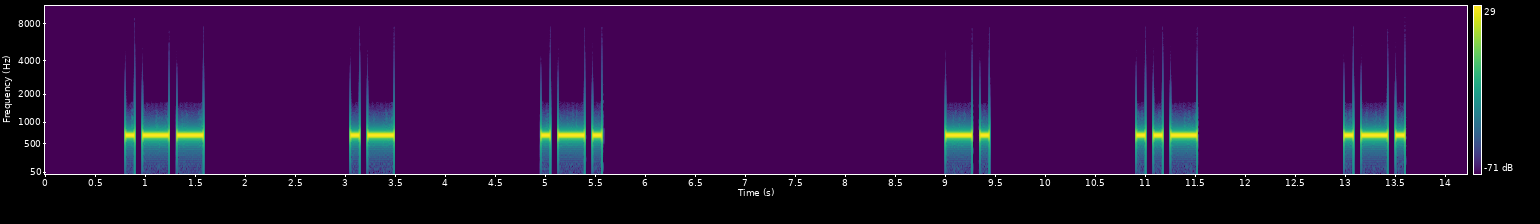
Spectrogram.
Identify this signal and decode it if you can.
Morse code, heard as a keyed tone, about 14 wpm, spaced as for 5 wpm, 680 Hz. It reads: WAR NUR
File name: Morsekurs / Witze / Witz 13. April 2021, 25 F70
